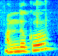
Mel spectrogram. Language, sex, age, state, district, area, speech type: Telugu, male, 18-30, Andhra Pradesh, Alluri Sitarama Raju, rural, spontaneous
